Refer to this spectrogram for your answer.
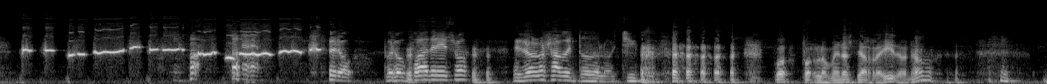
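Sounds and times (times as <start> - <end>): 
person whistling a short tune: 0.2 - 3.3
speech: 3.3 - 10.4.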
